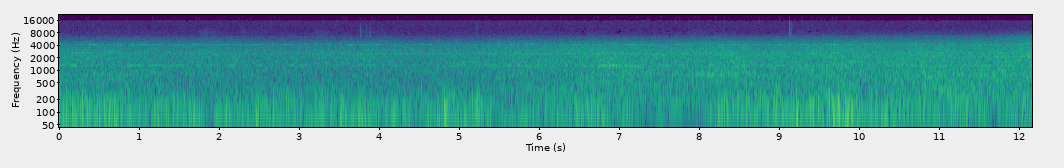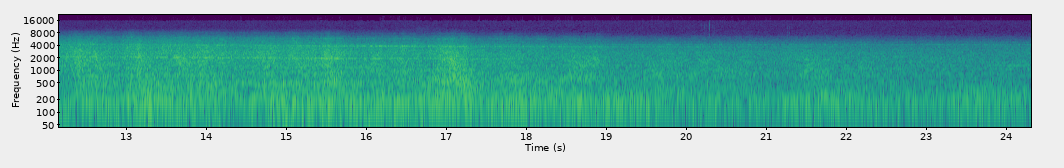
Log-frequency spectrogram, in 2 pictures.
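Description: Boeing 767-300 jet airliner departing Boston Logan for Edinburgh, a steady broadband engine roar that builds and swells as it passes, moderately loud and continuous with no talk.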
